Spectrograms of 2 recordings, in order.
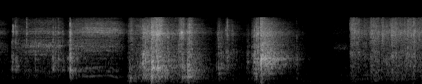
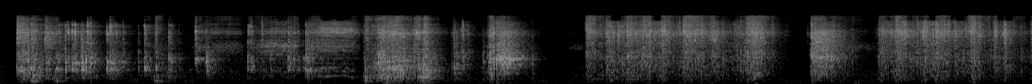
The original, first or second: first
